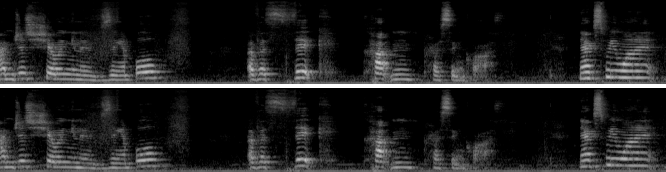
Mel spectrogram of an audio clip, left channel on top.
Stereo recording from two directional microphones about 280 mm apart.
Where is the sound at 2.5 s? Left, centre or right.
Left.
